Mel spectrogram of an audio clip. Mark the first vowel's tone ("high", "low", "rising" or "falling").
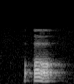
falling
